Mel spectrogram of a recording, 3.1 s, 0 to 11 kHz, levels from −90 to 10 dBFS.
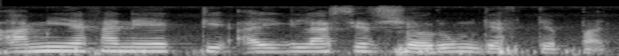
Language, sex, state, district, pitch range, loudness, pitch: Bengali, female, Assam, Hailakandi, 175-205 Hz, -15 LUFS, 195 Hz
